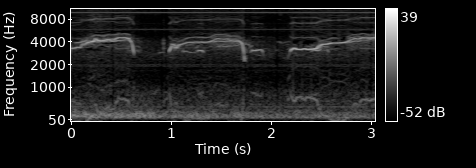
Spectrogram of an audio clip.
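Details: Nest chicks at feeding time, three siblings competing for fish. Two long whistled notes climbing slowly then dropping off sharply, followed by a third rising whistle, over a low hum.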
